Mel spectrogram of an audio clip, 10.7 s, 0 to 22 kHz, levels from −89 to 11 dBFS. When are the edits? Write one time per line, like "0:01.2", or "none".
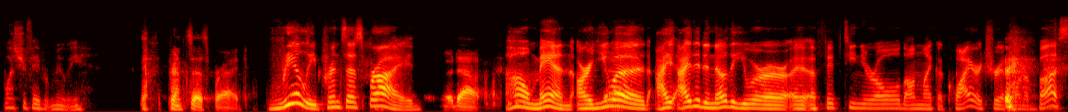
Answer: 0:02.6
0:05.0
